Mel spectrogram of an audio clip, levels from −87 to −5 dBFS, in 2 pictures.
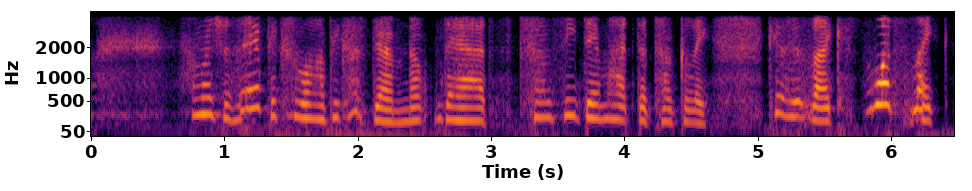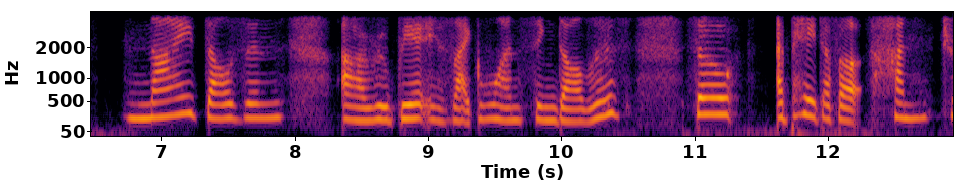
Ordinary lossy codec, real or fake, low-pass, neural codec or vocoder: none; fake; 3.6 kHz; codec, 16 kHz in and 24 kHz out, 0.4 kbps, LongCat-Audio-Codec, two codebook decoder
